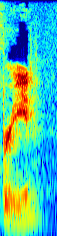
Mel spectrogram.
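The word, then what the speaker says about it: Bríd: It's spelled like bride, but it's pronounced breed.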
